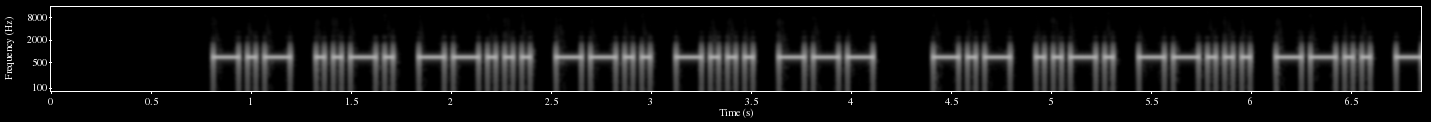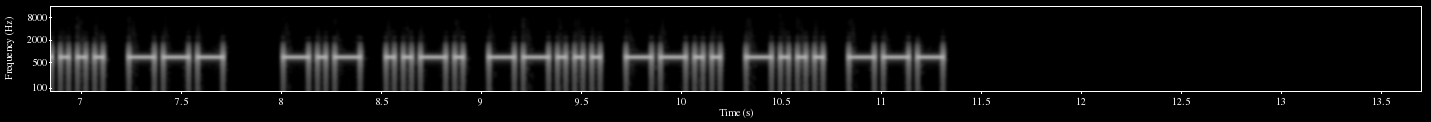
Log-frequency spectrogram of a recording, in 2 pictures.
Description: Morse code, heard as a keyed tone, about 28 wpm, 700 Hz. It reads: KF7ZBO KF7ZBO KF7ZBO
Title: USA Call Signs Repeated 3x 28wpm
